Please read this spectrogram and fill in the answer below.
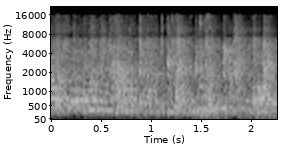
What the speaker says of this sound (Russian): А мы хлопаем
